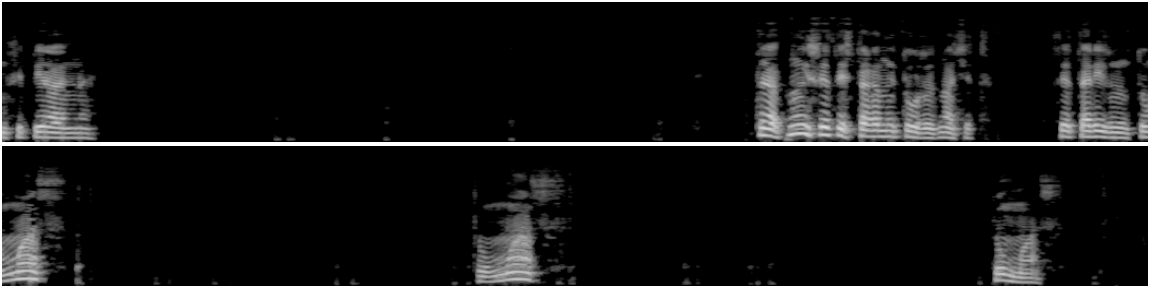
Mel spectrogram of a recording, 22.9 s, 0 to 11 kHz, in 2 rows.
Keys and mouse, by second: 2.9 click, 3.9 click, 4.2-5.3 drag, 6.8 middle click, 8.0 middle click, 9.2 click, 9.9-11.5 drag, 12.3-12.7 drag, 13.0 click, 13.8-16.4 drag, 17.2 click, 18.4-21.7 drag.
